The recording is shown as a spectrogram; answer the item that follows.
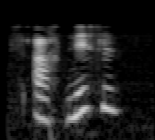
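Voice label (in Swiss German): "ardnissel", Alsatian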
